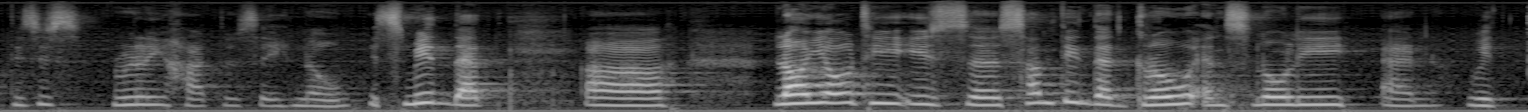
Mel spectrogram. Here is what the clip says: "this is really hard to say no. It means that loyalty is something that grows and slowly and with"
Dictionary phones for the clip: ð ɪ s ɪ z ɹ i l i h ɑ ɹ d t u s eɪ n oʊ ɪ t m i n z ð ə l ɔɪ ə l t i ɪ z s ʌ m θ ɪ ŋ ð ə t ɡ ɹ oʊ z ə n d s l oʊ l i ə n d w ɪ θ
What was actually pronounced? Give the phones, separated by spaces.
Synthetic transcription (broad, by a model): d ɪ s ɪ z ɹ i l i h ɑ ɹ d t u s eɪ n oʊ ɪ t m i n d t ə l ɔɪ ə l t i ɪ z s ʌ m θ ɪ ŋ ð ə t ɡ ɹ oʊ ə n s l oʊ l i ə n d w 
